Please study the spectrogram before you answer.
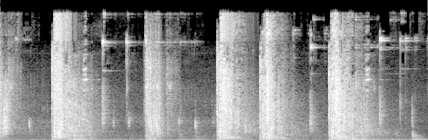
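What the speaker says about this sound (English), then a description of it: "Equip the pistol, then aim down range and take some shots at the target." Pistol fired at a target on a shooting range in the video game Alpha Protocol: five loud, sharp gunshots, spaced irregularly about a second apart, each with a short booming tail, and no voices.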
